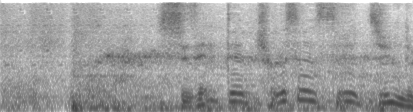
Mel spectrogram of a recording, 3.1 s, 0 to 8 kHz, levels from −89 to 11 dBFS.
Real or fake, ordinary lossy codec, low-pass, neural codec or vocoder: fake; none; none; codec, 16 kHz, 1.1 kbps, Voila-Tokenizer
